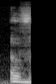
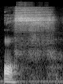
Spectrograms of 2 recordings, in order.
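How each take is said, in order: First: The word ends with a v sound. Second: The word ends with an f sound. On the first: The speaker calls it right. "but v" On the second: The speaker calls it wrong. "do not pronounce this off, not with f"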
